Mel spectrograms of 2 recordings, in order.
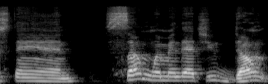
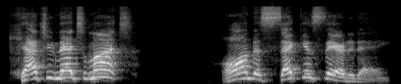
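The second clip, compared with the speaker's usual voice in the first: excited sign-off; 10 semitones higher, 7 dB louder than usual. Real, not acted. Host signs off to her podcast audience, bright and much louder. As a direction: sing out the goodbye to your listeners.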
